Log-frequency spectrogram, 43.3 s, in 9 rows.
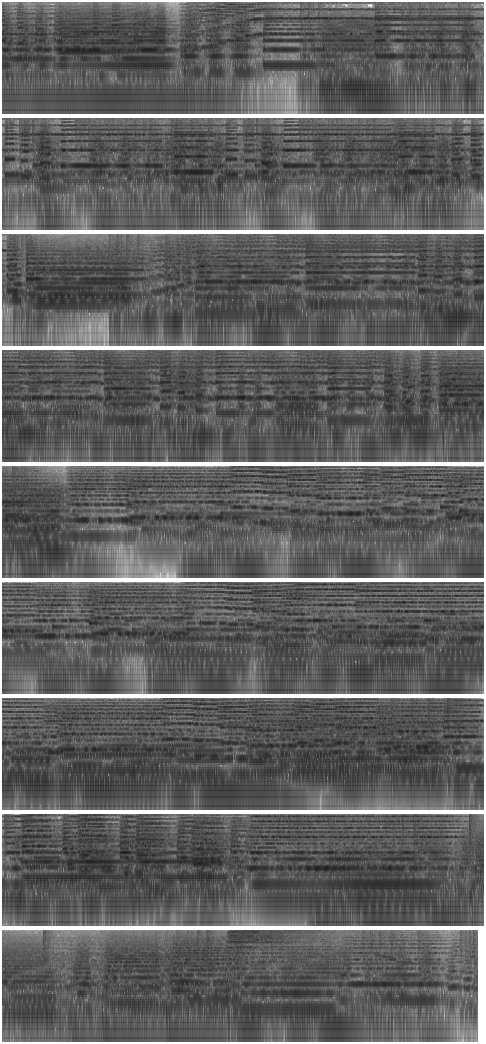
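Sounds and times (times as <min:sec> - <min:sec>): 
Roland SC-88 synthesizer music intro: 0:00.1 - 0:43.1.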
